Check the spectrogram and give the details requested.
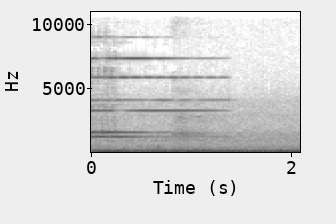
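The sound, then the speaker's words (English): A telephone rings once with an incoming call, a bright, sustained electronic tone over a steady low hum, the ring fading out after about a second and a half. No one speaks. “I got to change my, I don't know, maybe that works okay to have that ringing sound.”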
